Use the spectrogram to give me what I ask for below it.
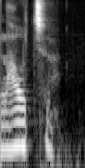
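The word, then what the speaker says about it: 老子: 노자님이 발음이 중국 발음으로 라오츠입니다. 라오츠.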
